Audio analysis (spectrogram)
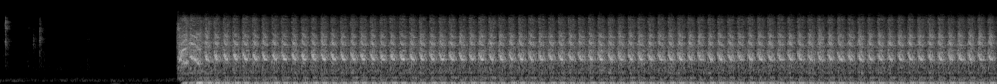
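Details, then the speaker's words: Restored, rebuilt 1989 Kawasaki ZX10 (ZX10B) before first start, HT leads disconnected: starter cranks engine evenly to draw oil, water and fuel into carbs, no catches; normal cranking. "Now I've just disconnected the HT leads because I'm going to turn it over a few times first, just to make sure all the oil, water, and more importantly the fuel is being dragged into the carbs."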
